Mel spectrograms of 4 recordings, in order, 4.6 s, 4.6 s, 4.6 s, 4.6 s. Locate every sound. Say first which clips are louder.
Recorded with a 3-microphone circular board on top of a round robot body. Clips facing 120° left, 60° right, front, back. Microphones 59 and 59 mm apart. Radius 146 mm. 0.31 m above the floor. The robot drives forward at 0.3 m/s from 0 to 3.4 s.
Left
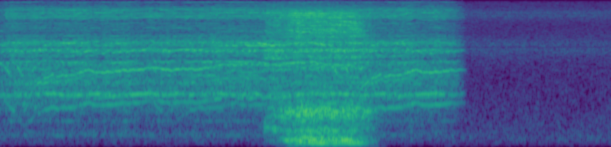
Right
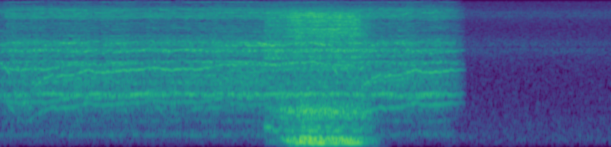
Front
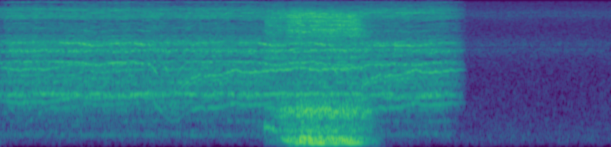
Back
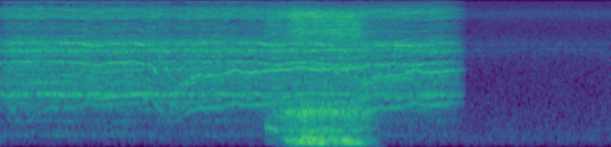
2.0 s snoring: right 1 dB, front 3 dB; 35° left, 2.5 m; by 2.8 s 40° left, 2.5 m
